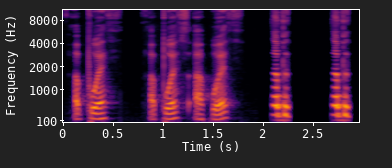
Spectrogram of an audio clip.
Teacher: really quick release of the P before the W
